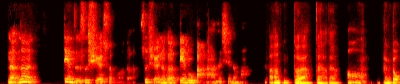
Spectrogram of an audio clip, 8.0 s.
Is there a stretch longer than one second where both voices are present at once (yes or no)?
no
